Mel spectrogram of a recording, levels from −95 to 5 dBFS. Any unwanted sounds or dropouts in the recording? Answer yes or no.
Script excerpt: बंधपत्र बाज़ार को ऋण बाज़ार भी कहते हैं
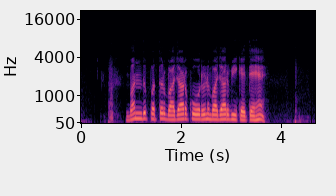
no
